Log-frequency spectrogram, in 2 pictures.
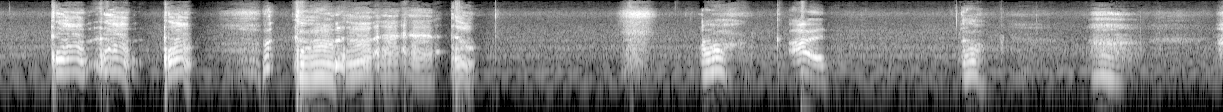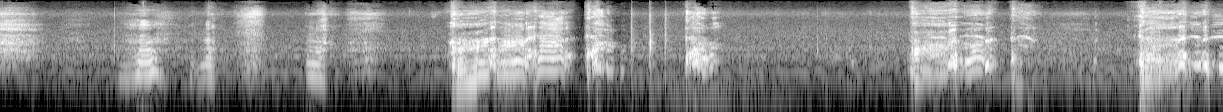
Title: Horrible Barking Cough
